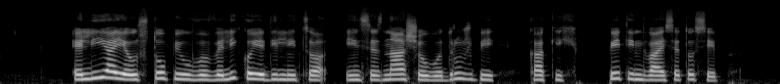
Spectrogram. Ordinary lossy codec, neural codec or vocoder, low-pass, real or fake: MP3, 96 kbps; autoencoder, 48 kHz, 128 numbers a frame, DAC-VAE, trained on Japanese speech; 19.8 kHz; fake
